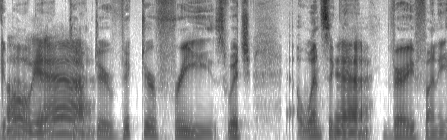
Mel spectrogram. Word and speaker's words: Fries: oh yeah Dr Victor freeze which once again very funny his name is spelled more like fries I think but it's pronounced freeze once again one of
